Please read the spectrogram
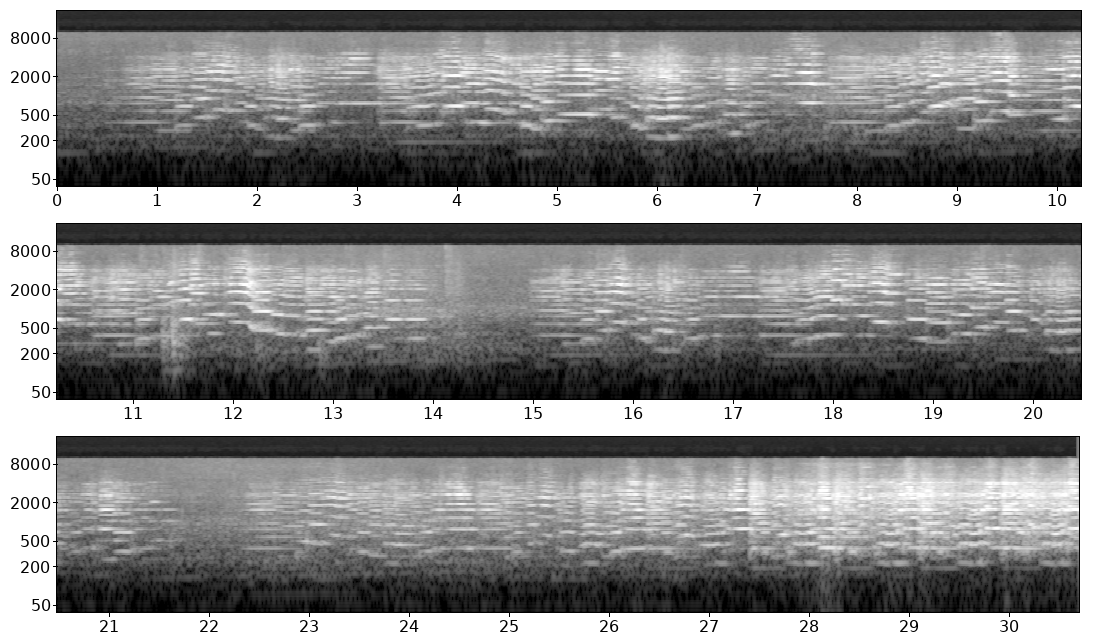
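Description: Solo violin playing a busy passage of quick bowed notes and slides, easing off twice and growing louder near the end.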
